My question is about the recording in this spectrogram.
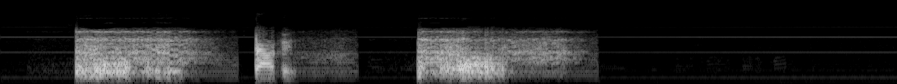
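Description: Space-to-ground radio during a short communications handover: three short bursts of thin, unintelligible radio voice, about half a second, a second and a quarter, and two seconds in, over a faint steady tone.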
